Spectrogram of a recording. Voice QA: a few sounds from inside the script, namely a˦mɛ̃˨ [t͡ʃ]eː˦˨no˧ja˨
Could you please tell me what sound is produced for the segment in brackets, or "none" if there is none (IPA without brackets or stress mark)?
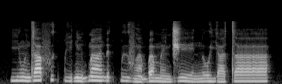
d͡ʒ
